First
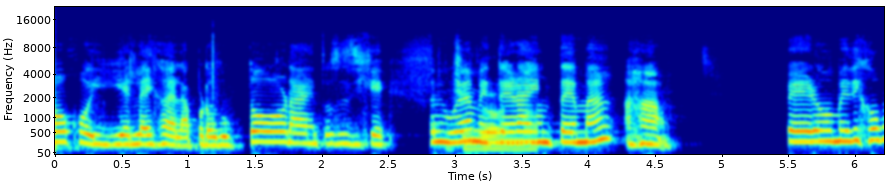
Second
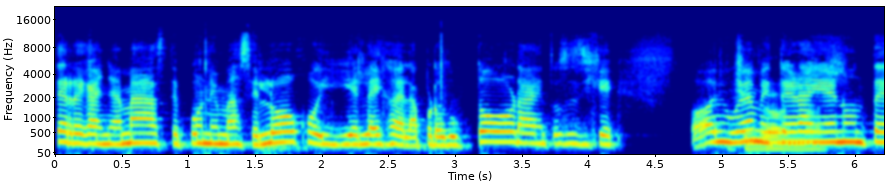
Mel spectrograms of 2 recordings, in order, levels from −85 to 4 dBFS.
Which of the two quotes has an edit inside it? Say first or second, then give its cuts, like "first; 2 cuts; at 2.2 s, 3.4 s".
first; 2 cuts; at 2.8 s, 3.6 s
